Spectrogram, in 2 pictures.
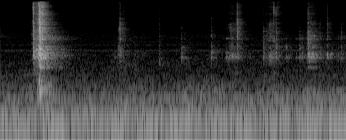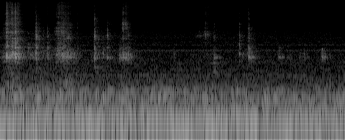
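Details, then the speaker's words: Perfex Forty Four camera shutter at its higher speeds: one crisp single snap rather than separate opening and closing clicks, unlike a standard shutter; fires cleanly and normally. "it doesn't sound like a standard shutter when it's in these higher speeds it sounds like a singular"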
